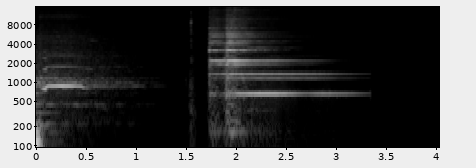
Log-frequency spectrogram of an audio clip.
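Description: The song's last sung note and backing fade away in the first second, then after a brief silence a single bright bell-like ding rings out and dies away over about a second and a half: the notification-bell chime of a subscribe-button outro.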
